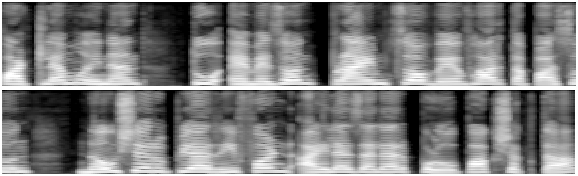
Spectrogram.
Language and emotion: Goan Konkani, neutral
